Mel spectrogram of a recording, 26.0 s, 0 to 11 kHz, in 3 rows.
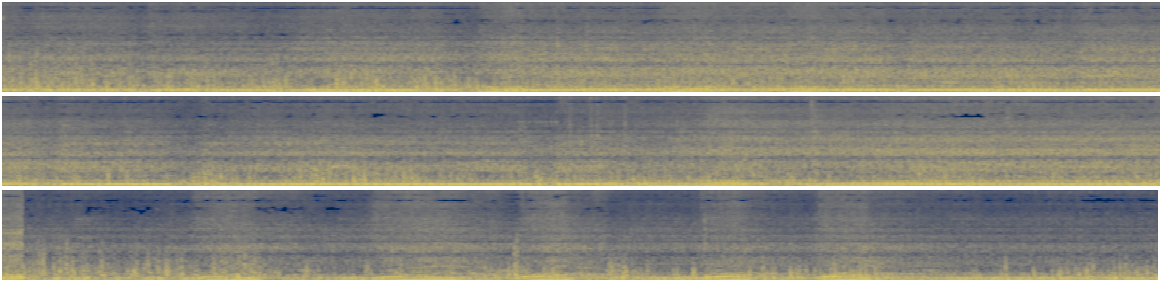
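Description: Diesel engines of two crawler bulldozers, one a Komatsu D58E, working under load as they push heavy dirt, the engine note rising and falling.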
